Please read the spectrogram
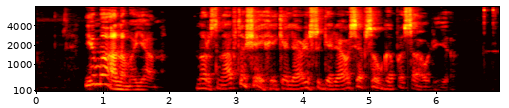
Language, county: Lithuanian, Vilnius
